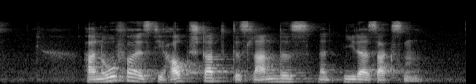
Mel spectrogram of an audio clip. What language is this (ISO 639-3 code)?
deu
